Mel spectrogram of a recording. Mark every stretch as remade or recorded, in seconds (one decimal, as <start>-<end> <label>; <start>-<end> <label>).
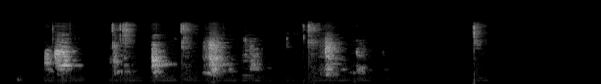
0.0-1.2 remade; 1.2-2.1 recorded; 2.1-3.1 remade; 3.1-4.4 recorded; 4.4-6.0 remade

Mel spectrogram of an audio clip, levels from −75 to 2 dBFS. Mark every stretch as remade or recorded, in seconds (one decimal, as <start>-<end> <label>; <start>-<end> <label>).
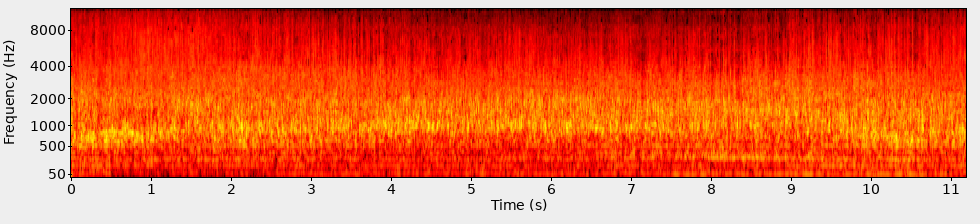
0.0-11.2 remade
